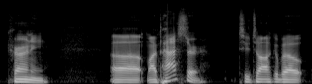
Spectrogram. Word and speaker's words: Kearney: Yes, yeah, Kearney. Kearney, my pastor, to talk about Rule 11 of the 12 Rules for Life book by Jordan Peterson.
